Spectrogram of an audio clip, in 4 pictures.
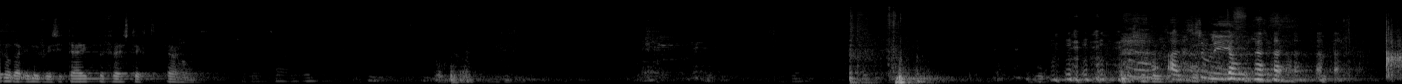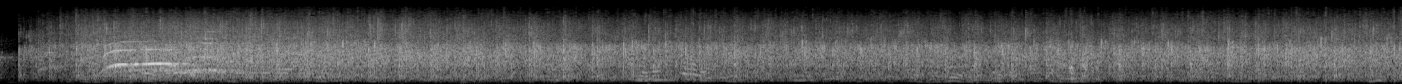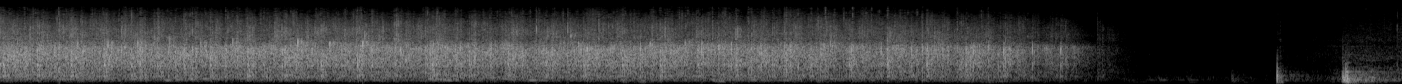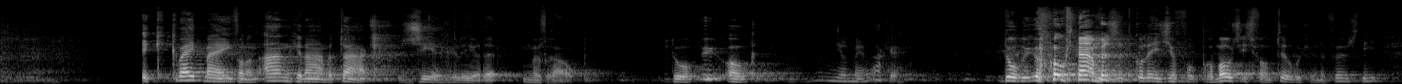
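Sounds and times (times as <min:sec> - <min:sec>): audience applauding: 0:13.8 - 0:39.3
person cheering: 0:14.9 - 0:17.5.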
